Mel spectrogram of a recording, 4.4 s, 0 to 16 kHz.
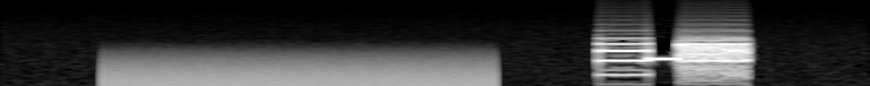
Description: Caller ID data burst, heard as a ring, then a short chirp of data, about 1200 baud.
